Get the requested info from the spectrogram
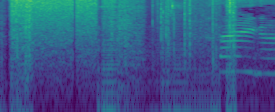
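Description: Burst of TV-style static hiss used as an edited transition effect, cutting in suddenly with a low rumble under it; a voice comes in near the end.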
